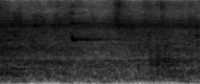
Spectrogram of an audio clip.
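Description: Low background noise with faint, indistinct voices, and a short faint beep a little under a second in.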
